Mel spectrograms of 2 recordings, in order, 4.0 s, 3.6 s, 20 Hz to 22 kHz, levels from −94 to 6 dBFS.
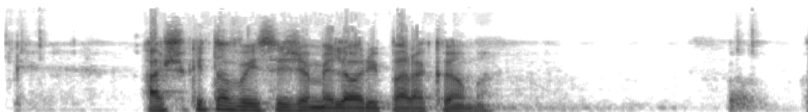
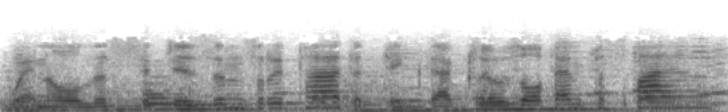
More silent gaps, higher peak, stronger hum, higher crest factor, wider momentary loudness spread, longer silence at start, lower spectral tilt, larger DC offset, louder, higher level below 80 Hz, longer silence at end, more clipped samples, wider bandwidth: neither; first, 0 dBFS vs -4 dBFS; neither; about the same, 16 dB vs 18 dB; first, 8 LU vs 5 LU; first, 0.75 s vs 0 s; second, -6 dB/octave vs -9.5 dB/octave; neither; first, -14 LUFS vs -22 LUFS; second, -50 dBFS vs -42 dBFS; first, 0.3 s vs 0 s; neither; first, 12 kHz vs 5.6 kHz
